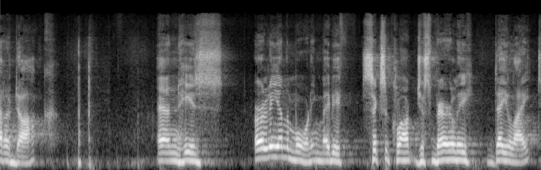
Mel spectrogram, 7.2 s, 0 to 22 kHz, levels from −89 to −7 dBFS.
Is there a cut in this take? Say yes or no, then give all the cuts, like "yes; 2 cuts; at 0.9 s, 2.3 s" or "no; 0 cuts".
no; 0 cuts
